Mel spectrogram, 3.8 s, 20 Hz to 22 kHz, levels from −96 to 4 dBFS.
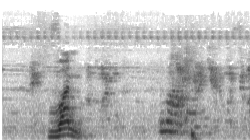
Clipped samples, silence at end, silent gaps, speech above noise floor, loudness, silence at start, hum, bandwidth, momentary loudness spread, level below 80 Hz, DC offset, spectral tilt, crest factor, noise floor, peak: under 0.1%; 0 s; none; 28 dB; -21 LUFS; 0.05 s; none; 15 kHz; 21 LU; -58 dBFS; under 0.1%; -5 dB/octave; 22 dB; -46 dBFS; -2 dBFS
